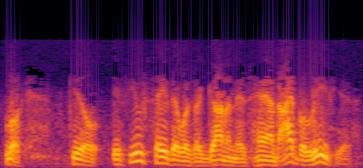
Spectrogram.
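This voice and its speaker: A man's voice: low voice, big pitch swings, brisk, breathy edge, heavily acted. An actor playing an uneasy, apologetic policeman with a hesitant, earnest way of talking in a radio drama. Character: uneasy, apologetic policeman, guilty loyal buddy. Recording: muffled, band-limited radio drama recording.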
